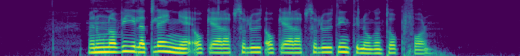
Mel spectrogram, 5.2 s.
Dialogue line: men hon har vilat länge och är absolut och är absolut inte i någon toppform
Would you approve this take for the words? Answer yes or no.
yes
